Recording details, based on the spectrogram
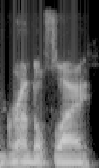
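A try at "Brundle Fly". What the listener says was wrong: Not Grundle. B. B is in boy.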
